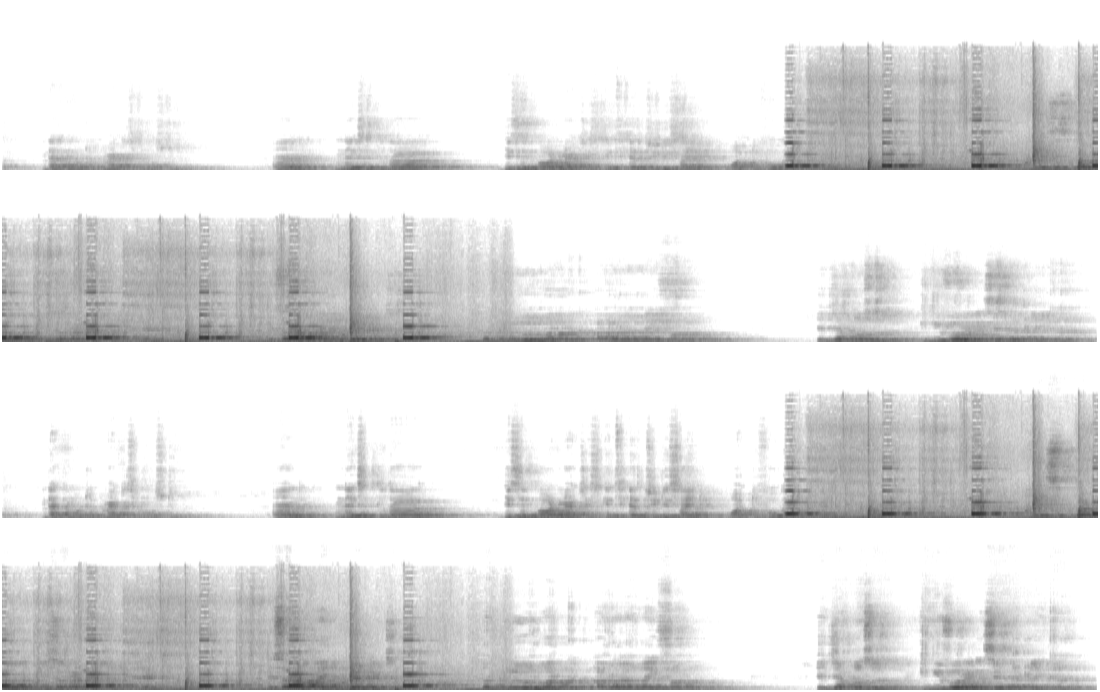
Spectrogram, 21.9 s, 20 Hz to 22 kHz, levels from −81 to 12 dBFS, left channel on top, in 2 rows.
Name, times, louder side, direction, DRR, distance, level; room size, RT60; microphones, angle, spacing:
voice 1, 0.4-1.9 2.7-3.0 3.3-4.3 5.0-9.1 13.6-13.7, right 1 dB, 50° right, 0 dB, 7.2 m, -35 dB
sound 1, 7.8-16.1, left 1 dB, ahead, 1.6 m, -20 dB
voice 2, 10.2-12.7 13.6-15.1 15.7-18.1 19.1-21.7, right 2 dB, 70° right, -2 dB, 4.6 m, -28 dB
27.0 x 22.5 x 5.5 m, 1.3 s
head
